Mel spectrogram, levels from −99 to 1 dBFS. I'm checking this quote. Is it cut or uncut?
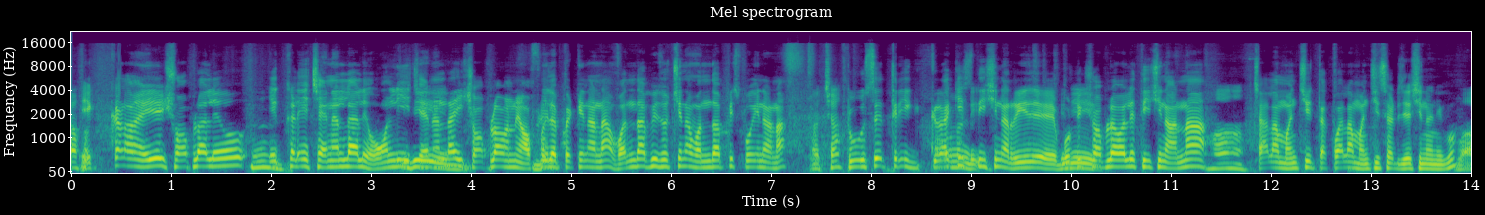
cut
